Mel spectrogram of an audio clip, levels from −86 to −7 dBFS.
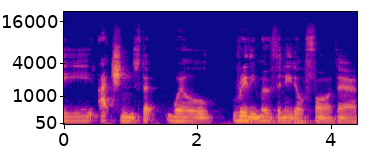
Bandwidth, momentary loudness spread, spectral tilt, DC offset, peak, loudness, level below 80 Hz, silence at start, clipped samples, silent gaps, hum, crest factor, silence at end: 14.5 kHz; 11 LU; -5 dB/octave; under 0.1%; -12 dBFS; -31 LUFS; -54 dBFS; 0 s; under 0.1%; none; none; 20 dB; 0 s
